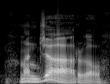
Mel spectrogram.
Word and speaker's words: Mounjaro: Mounjaro. Yeah, we were in Florence. – We're in Florence, yeah. For God's sake. You had a bottle of Chianti on your podium when you were speaking. – So Mounjaro is a once-a-week injection approved for people with type 2, essentially.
